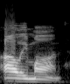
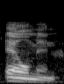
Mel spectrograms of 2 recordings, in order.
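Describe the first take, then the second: First: The surname is said the German and Spanish way. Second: The surname rhymes with 'beer man'. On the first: This is the family's true pronunciation. "That's how you say German and Spanish, all right? it's pronounced Aliman" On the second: This is the simpler form given to everyone. "L-man, beer man, okay? A lot easier"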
